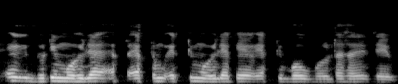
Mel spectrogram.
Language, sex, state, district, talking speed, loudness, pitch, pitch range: Bengali, male, West Bengal, Jalpaiguri, 165 wpm, -18 LUFS, 140 Hz, 135-145 Hz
